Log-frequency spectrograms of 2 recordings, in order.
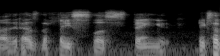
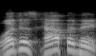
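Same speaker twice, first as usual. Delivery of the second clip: alarmed call, high and loud. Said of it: "you hear Casimir call out".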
